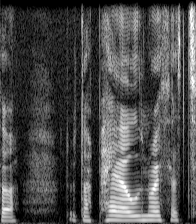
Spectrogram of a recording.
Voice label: "peel", Welsh

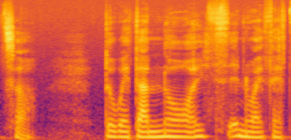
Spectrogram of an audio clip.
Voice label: "noeth", Welsh

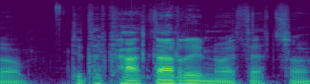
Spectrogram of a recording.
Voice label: "cadarn", Welsh

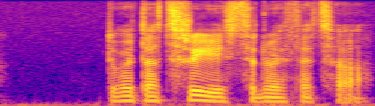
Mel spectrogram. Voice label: "trist", Welsh

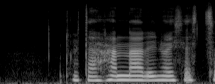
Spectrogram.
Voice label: "hanner", Welsh

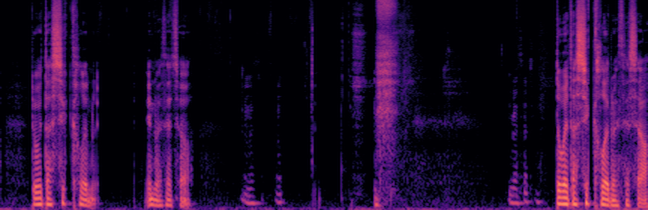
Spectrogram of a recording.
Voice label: "sicl", welsh

